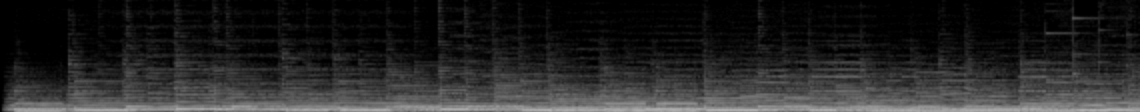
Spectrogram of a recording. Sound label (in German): Leier Und Klavier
